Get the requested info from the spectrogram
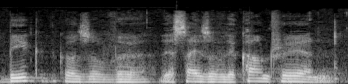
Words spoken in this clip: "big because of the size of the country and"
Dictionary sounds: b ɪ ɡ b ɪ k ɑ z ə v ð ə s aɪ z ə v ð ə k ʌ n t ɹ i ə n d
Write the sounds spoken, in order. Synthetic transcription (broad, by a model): b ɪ ɡ b ɪ k ɑ z ə v ð ə s aɪ z ə v ð ə k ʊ n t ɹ i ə n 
